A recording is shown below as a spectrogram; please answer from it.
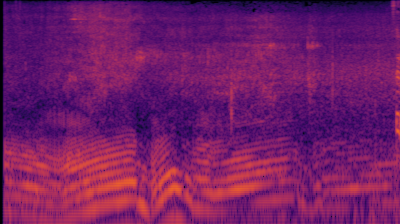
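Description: BMW car engine running under way, its revs rising and falling, with a sharp dip and recovery about two seconds in.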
